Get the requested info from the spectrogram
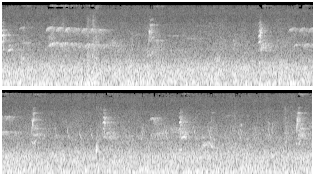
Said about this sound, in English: Okay, I'm seeing actually dozens of swallows here. Sounds like barn swallows. Looks like there's tree swallows in there too.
